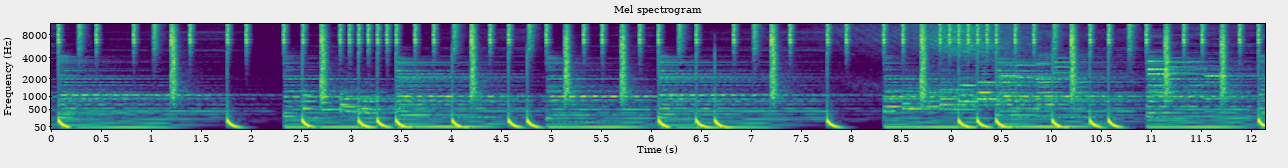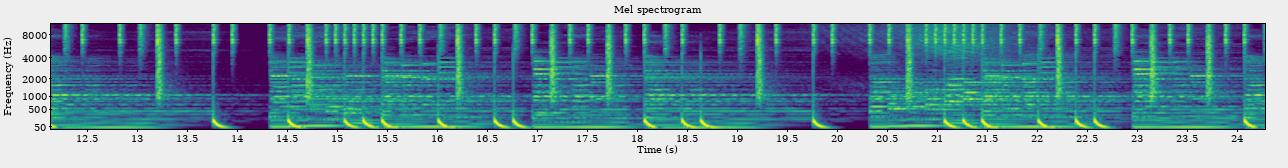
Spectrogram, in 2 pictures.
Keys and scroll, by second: 5.1 e, 7.1-8.1 typing, 10.6 ctrl+a.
